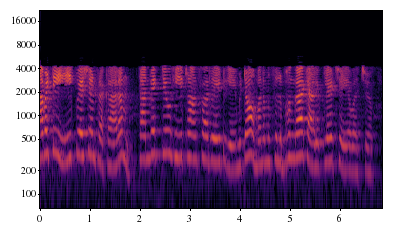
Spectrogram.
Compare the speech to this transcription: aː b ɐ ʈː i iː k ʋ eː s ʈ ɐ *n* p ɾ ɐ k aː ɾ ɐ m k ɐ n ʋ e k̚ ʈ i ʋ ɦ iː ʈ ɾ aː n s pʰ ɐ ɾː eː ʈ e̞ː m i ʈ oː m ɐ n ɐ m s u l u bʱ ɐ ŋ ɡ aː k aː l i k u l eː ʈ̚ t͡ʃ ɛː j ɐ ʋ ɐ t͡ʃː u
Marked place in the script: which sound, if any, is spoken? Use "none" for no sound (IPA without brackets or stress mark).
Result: n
